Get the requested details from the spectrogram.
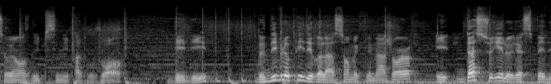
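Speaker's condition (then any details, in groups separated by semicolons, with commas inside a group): No condition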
